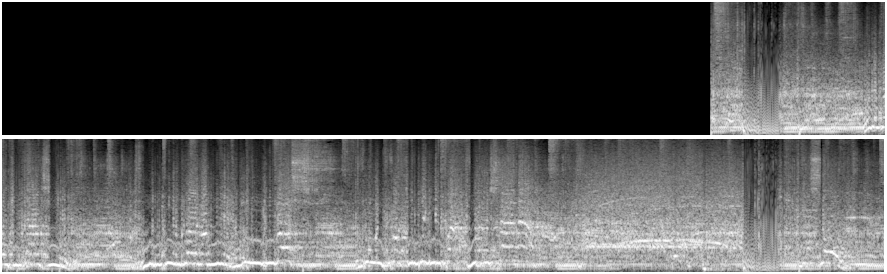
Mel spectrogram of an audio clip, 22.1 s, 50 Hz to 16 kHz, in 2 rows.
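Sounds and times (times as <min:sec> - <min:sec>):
live electronic rock music: 0:08.9 - 0:22.0.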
